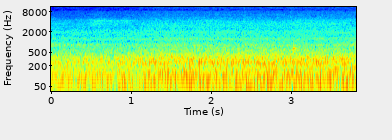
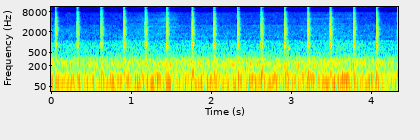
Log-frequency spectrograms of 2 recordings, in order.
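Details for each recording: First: 2014 Ford Explorer after replacing a mode blend door actuator whose split case let the gears skip and click: a steady, even blower rush on floor and vent modes with no clicking. Repair successful. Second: 2014 Ford Explorer: steady sharp clicking about 3.5 times a second from behind the dash when switching HVAC vent modes with the key on. The mode blend door actuator's case had split, letting its internal gears skip; fix is replacing the actuator.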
